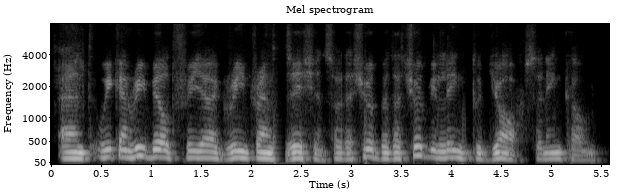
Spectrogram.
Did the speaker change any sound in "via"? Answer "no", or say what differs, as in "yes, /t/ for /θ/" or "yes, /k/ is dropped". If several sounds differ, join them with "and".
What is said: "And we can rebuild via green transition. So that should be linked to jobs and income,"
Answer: yes, /f/ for /v/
